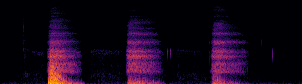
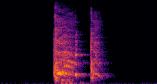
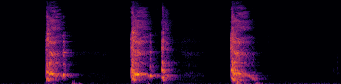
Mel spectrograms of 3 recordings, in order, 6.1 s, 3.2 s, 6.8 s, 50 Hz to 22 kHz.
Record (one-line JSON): {"exhalation_length": "6.1 s", "exhalation_amplitude": 14440, "exhalation_signal_mean_std_ratio": 0.28, "cough_length": "3.2 s", "cough_amplitude": 9930, "cough_signal_mean_std_ratio": 0.37, "three_cough_length": "6.8 s", "three_cough_amplitude": 9766, "three_cough_signal_mean_std_ratio": 0.35, "survey_phase": "beta (2021-08-13 to 2022-03-07)", "age": "18-44", "gender": "Female", "wearing_mask": "No", "symptom_cough_any": true, "symptom_runny_or_blocked_nose": true, "symptom_shortness_of_breath": true, "symptom_fatigue": true, "symptom_headache": true, "symptom_change_to_sense_of_smell_or_taste": true, "symptom_loss_of_taste": true, "smoker_status": "Never smoked", "respiratory_condition_asthma": false, "respiratory_condition_other": false, "recruitment_source": "Test and Trace", "submission_delay": "2 days", "covid_test_result": "Positive", "covid_test_method": "RT-qPCR", "covid_ct_value": 18.8, "covid_ct_gene": "ORF1ab gene"}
